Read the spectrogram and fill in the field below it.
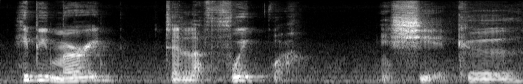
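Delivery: a hint of mocking local street slang; imitating street slang. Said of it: "people were talking like this".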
